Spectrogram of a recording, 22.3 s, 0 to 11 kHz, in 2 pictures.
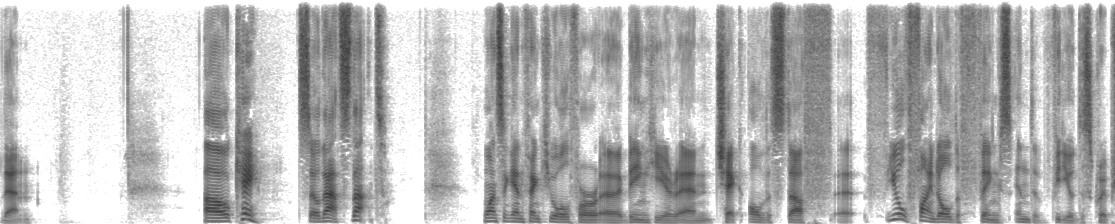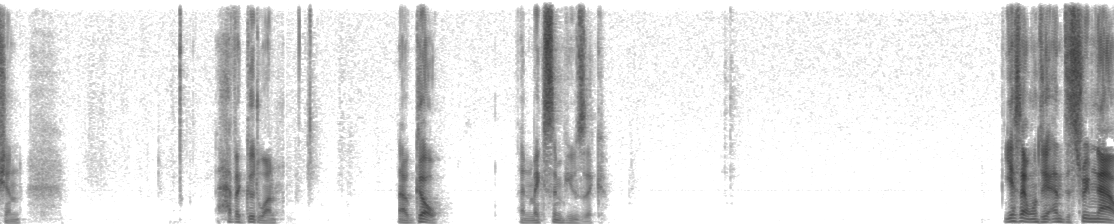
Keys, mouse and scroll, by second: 18.7 click.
